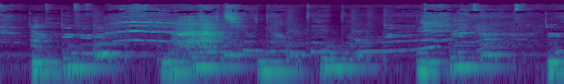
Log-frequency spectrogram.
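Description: Background music with a steady bass line. Over it, about a second in, a macaw gives one rising-and-falling call that breaks into a harsh squawk. Its owner takes the bird for a military macaw.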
